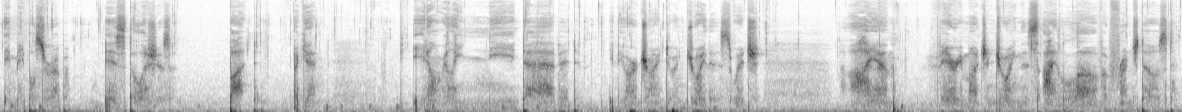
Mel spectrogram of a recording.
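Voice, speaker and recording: A man's voice: slow pace, long pauses. A young man whispering casually as an ASMR creator, chatting about food between bites.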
